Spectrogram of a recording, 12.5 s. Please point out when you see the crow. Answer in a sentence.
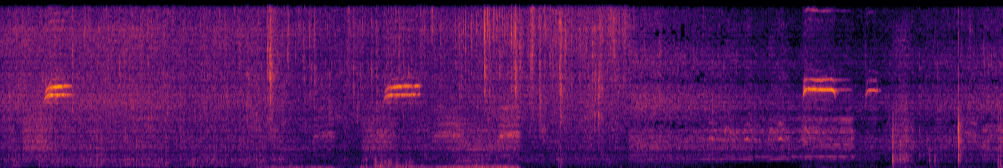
You can hear the crow from 3.3 to 6.8 s and from 8.7 to 12.5 s.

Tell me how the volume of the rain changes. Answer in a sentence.
The volume of the rain goes down.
